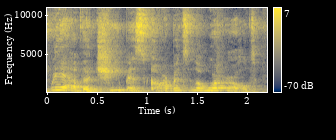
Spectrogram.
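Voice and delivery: very high, comical commercial pitchman; Phil the carpet store guy. Retold or imitated. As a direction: hawk it in a squeaky-high mock ad voice. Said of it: "like the Phil Carpet store guy".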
